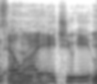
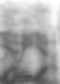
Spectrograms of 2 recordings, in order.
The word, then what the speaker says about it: Lihue: In Lihue, is that how you pronounce the name of the town? Lihue. Lihue.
